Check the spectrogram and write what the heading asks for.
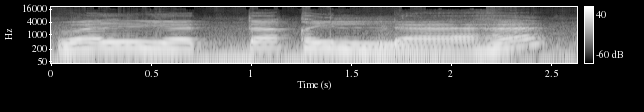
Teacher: اب پیچھے ہم نے اس کو لفظ اللہ کو پر پڑھا تھا کیونکہ پچھلے حرف پہ پیش ہے, لیکن یہاں پہ لفظ اللہ سے پچھلے حرف نیچے زیر ہے, تو ہم لفظ اللہ کو باریک پڑھیں گے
